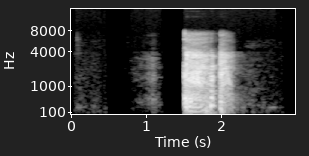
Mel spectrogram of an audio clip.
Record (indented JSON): {
  "cough_length": "3.0 s",
  "cough_amplitude": 29068,
  "cough_signal_mean_std_ratio": 0.32,
  "survey_phase": "beta (2021-08-13 to 2022-03-07)",
  "age": "18-44",
  "gender": "Male",
  "wearing_mask": "No",
  "symptom_cough_any": true,
  "symptom_fatigue": true,
  "symptom_fever_high_temperature": true,
  "symptom_headache": true,
  "symptom_onset": "2 days",
  "smoker_status": "Never smoked",
  "respiratory_condition_asthma": false,
  "respiratory_condition_other": false,
  "recruitment_source": "Test and Trace",
  "submission_delay": "2 days",
  "covid_test_result": "Positive",
  "covid_test_method": "RT-qPCR"
}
